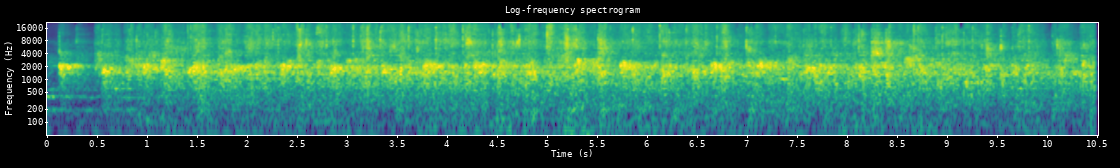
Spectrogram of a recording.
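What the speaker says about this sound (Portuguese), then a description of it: "As palmas do Rei Jesus." A church congregation applauds during a worship service, with dense, loud, sustained clapping that fills the whole stretch without a break.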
